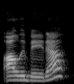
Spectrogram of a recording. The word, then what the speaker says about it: Oliveira: sorry, he just taught me how to say his name, Oliveira, a proud Slippery Rock University alumnus, class of 2015, psychology major.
